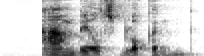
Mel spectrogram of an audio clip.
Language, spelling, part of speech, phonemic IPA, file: Dutch, aambeeldsblokken, noun, /ˈambeltsˌblɔkə(n)/, Nl-aambeeldsblokken.ogg
- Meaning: plural of aambeeldsblok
